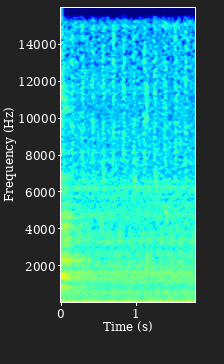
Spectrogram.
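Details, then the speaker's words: Copart-bought Mercedes donor car at idle, running rougher than when tried at Copart: low, quiet idle with lumpy, uneven pulses and dropped beats, several cylinders misfiring. "this does not run as well as it did when I tried it at Copart"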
